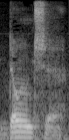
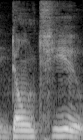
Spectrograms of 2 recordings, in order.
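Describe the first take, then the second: First: The t and y sounds blend into ch. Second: The t and y sounds are said separately. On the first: The speaker calls it right. "We say" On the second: The speaker calls it wrong. "We don't say"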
